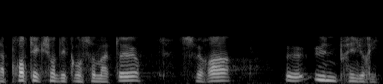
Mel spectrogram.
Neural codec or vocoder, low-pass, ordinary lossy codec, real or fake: codec, 24 kHz, 6 kbps, HILCodec; 3.6 kHz; none; fake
